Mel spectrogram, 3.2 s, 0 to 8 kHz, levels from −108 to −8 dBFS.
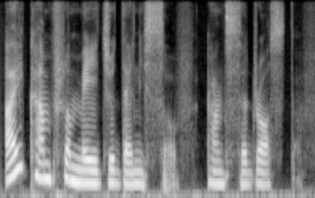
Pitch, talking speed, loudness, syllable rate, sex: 165 Hz, 135 wpm, -19 LUFS, 4.7 syllables/s, female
